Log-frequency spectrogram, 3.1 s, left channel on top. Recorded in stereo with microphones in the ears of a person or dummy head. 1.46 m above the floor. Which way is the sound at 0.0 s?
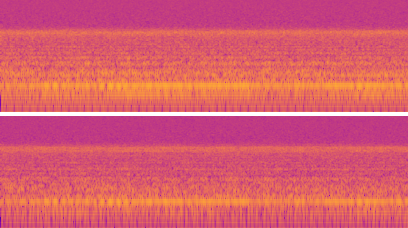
10° left (ahead or behind).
